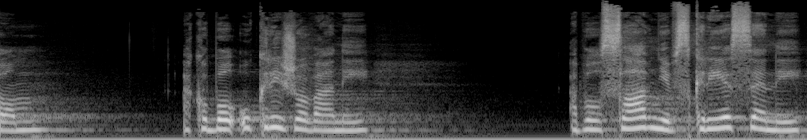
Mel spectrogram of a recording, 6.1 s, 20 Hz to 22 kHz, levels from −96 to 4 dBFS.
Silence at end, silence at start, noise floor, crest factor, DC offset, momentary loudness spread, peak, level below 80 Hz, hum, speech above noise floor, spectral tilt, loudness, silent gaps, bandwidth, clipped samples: 0 s; 0 s; -73 dBFS; 16 dB; 2%; 16 LU; -6 dBFS; -54 dBFS; none; 52 dB; -3.5 dB/octave; -21 LUFS; none; over 20 kHz; under 0.1%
